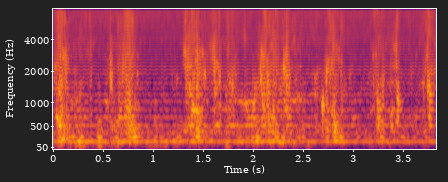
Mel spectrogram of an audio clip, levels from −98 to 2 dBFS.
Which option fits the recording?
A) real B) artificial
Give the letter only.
B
